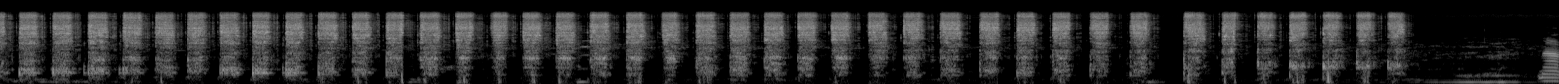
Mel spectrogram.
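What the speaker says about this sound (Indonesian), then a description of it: "cukup disemprot menggunakan ini sudah bisa bersih" Rapid, steady pumping bursts of a trigger sprayer misting Bremol BP 1 cleaner onto a screen printing screen, each spray a sharp close hiss in a regular rhythm, ending with a pause and a softer scraping sound.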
